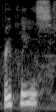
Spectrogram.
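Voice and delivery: small, high, soft plea; soft begging. Pretend. Podcaster echoes co-host begging for Firefly, soft pleading. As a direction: beg sweetly in a little high voice. Begging streamers to revive show.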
